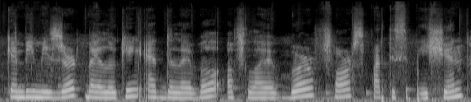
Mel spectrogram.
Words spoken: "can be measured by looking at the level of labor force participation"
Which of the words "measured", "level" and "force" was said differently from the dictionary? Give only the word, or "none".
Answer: measured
